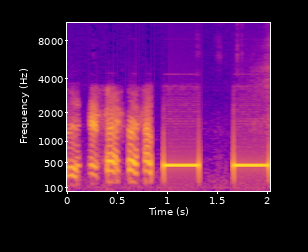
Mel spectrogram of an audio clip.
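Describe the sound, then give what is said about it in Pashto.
Telephone tones from pressing the buttons of a phone: after a brief burst of talk, two steady, even electronic beeps sound at the same pitch, separated by a short gap. “د تلیفون په سویچو باندې ګوتی مو وهنو دا ټونګ ټونګي مونږ ته راځي.”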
